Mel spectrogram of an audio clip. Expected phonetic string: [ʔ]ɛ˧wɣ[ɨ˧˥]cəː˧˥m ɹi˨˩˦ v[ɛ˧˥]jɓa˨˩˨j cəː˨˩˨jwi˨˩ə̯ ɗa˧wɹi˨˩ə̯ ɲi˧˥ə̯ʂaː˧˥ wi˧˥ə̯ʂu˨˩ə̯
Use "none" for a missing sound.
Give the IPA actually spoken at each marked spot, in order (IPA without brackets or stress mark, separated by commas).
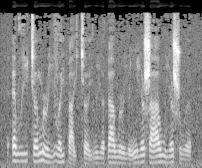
ʔ, i˧˥, ə˧˥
